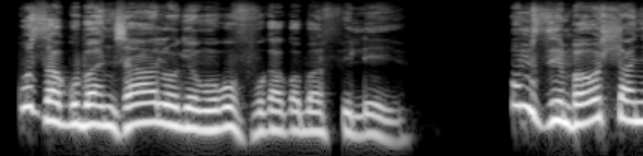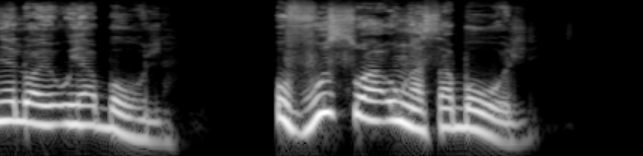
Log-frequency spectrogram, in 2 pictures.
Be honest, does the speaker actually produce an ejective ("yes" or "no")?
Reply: no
